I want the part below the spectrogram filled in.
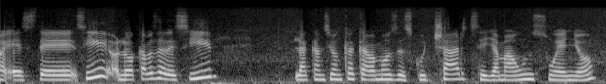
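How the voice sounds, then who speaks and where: A middle-aged woman from Mexico, a singer-songwriter, chatting casually in an interview and often pausing to search for words. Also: a little high, slight background noise.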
